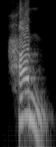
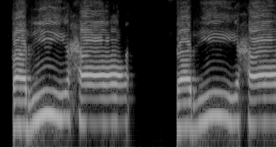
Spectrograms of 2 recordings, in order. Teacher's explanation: এক জবর বাদ দিয়ে এক আলিফ টেনে পড়তে হবে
